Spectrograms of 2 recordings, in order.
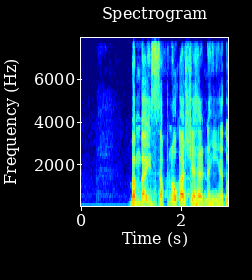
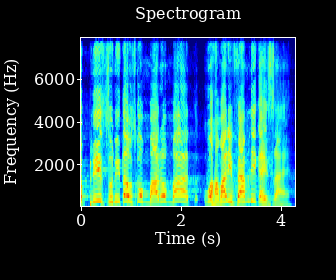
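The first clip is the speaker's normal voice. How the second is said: loud, higher, urgent plea; pleading; 6 semitones higher, 6 dB louder than usual. Retold or imitated. Guest loudly begs the owner to spare the dog. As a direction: beg her loudly not to hit it.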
